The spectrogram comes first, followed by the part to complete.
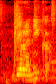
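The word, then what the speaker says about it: Veronika: So, in Russian, you pronounce my name as Veranika.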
